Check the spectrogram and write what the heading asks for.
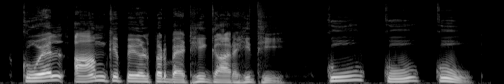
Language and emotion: Urdu, neutral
